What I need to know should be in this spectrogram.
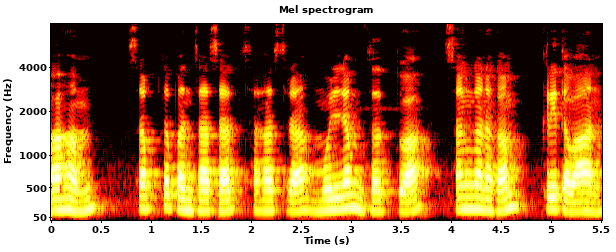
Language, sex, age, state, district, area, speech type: Sanskrit, male, 18-30, Assam, Nagaon, rural, spontaneous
